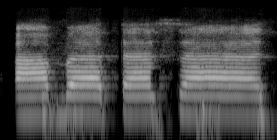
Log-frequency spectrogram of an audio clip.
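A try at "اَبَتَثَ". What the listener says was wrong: Pendek. Abatasa. Abatasa.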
